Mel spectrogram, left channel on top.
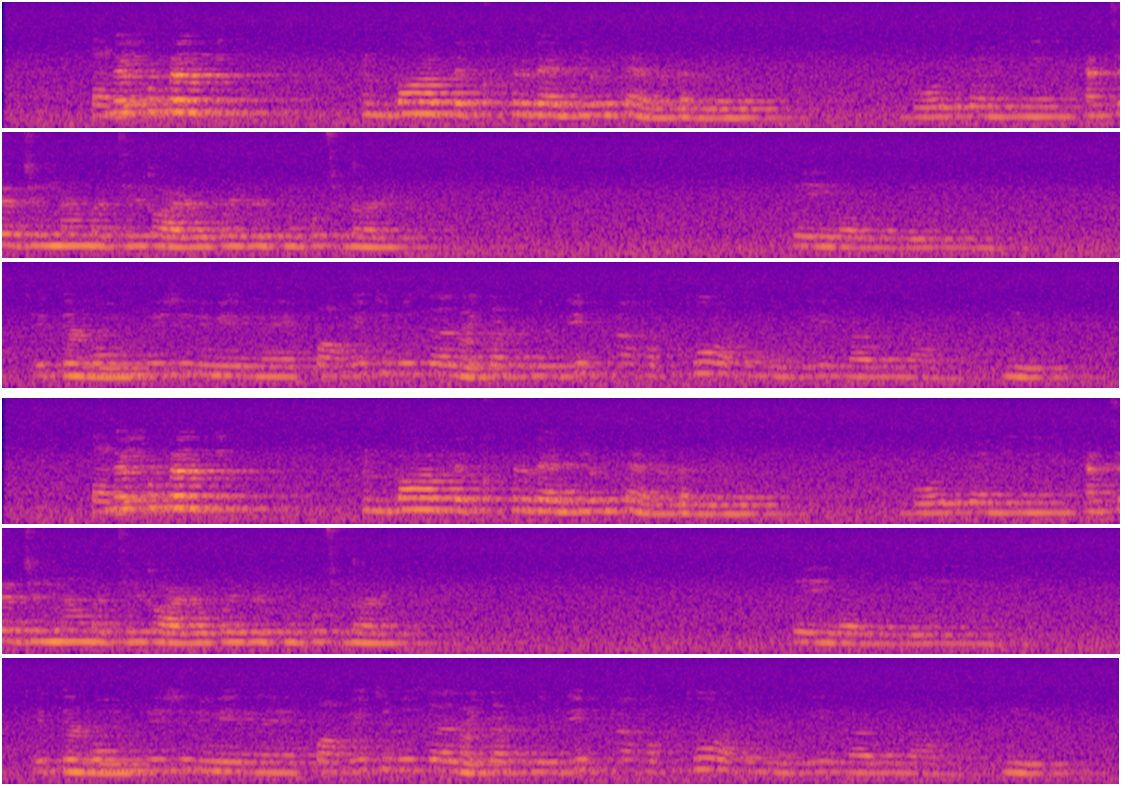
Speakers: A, on the right; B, on the left.
A: ਸਾਡੀ
B: ਦੇਖੋ
A: ਆਪਣੀ
B: ਫਿਰ ਬਾਹਰ ਦੇਖੋ ਫਿਰ ਵੈਲਿਊ ਵੀ ਤਾਂ ਹੈ ਨਾ ਬੰਦੇ ਦੀ।
A: ਬੋਤ ਵੈਲਿਊ ਏ।
B: ਇੱਥੇ ਜਿੰਨਾ ਮਰਜ਼ੀ ਕਰ ਲੋ ਕੋਈ ਕਿਸੇ ਨੂੰ ਪੁੱਛਦਾ ਨੀ।
A: ਸਹੀ ਗੱਲ ਆ ਬਈ ਏ। ਇੱਥੇ
B: ਹਮ
A: ਕੋਂਪੀਟੀਸ਼ਨ ਵੀ ਏਨਾ ਏ ਭਾਵੇਂ ਚਲੋ ਸੈਲਰੀ
B: ਹਮ
A: ਘੱਟ ਮਿਲਦੀ ਐ, ਪਰ ਹੱਥੋਂ-ਹੱਥ ਮਿਲਦੀ ਐ ਨਾਲੋਂ-ਨਾਲ।
B: ਹੂੰ।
